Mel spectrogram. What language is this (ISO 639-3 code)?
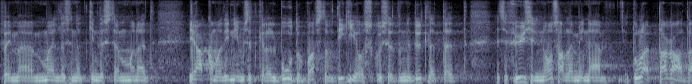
est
